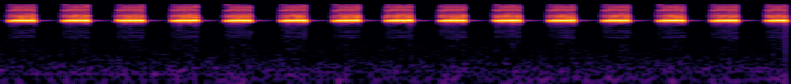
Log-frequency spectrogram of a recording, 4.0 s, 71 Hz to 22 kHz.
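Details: Night-time cricket chirping captured live with a Sony PCM D100 recorder, no loops: rapid, evenly spaced high-pitched chirps, roughly four per second, continuing without pause over a silent background.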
